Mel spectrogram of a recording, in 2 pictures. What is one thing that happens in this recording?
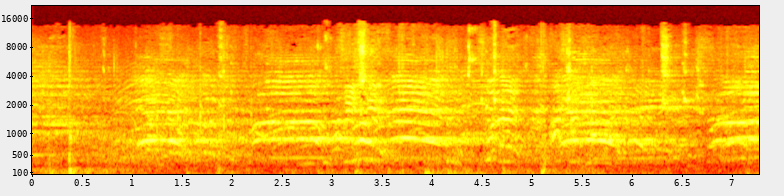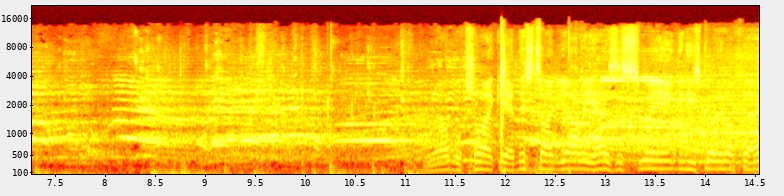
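A large crowd cheers and chants in an echoing hall.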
